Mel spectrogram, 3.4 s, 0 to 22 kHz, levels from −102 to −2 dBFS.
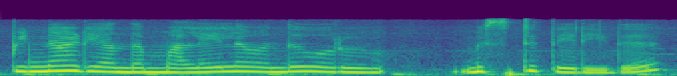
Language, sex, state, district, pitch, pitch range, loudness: Tamil, female, Tamil Nadu, Nilgiris, 230 Hz, 215-250 Hz, -13 LUFS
